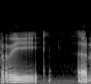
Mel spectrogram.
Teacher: ऋ जो है मूर्धन्य हृस्व स्वर का उदाहरण है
